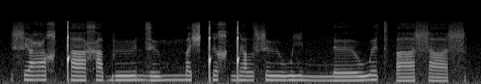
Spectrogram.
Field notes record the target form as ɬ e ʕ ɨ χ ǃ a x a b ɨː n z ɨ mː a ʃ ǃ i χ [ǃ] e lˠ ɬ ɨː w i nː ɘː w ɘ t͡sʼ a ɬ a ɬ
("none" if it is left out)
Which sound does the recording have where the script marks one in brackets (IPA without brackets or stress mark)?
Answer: ŋ͡ǃ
